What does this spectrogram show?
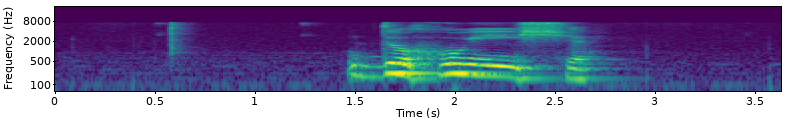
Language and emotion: Russian, angry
